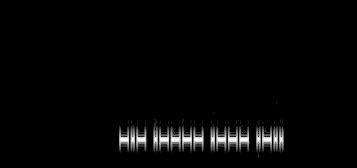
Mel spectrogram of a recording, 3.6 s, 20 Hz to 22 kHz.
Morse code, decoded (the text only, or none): K1JL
